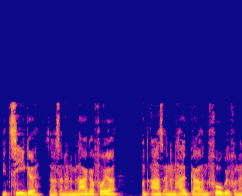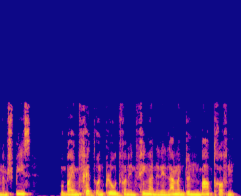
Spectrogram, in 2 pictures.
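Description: A man narrating a fantasy audiobook with measured, dramatic delivery. His voice is low and husky. The audio sounds slightly dull.

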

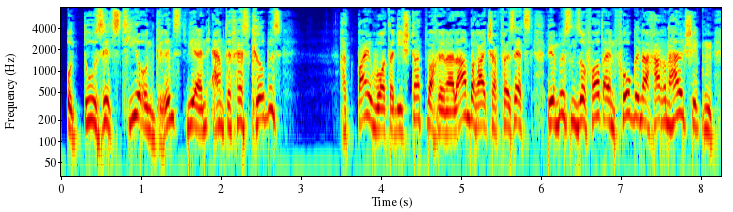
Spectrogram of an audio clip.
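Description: A haughty noble queen from a fantasy audiobook speaks in a lifted, swooping voice, voiced by a male narrator. Her commanding, scornful tone carries a slightly husky grain. The recording is dull and dry. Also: a little high, very animated, moderate pace, no echo, voice pushed up. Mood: alarmed. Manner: commanding, scornful, breathless when thrilled. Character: proud, sharp-tongued noble queen, grown woman.

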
